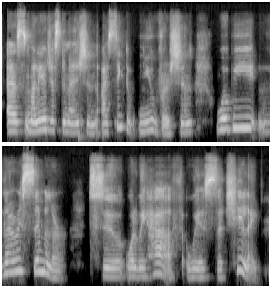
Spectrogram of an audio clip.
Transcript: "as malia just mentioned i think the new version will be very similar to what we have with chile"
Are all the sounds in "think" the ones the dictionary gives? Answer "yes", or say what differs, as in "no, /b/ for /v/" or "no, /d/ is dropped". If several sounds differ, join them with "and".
yes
